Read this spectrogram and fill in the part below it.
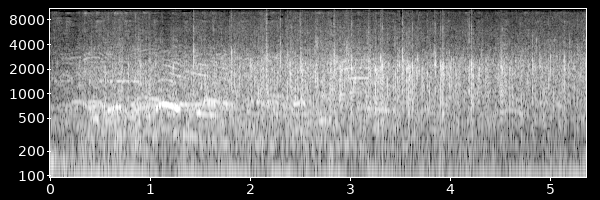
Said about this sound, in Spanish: Cuando, aplauda, hermano, aplauda a todo el mundo. Porque aquí lo más lindo es, que estamos juntos unánimes.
